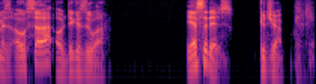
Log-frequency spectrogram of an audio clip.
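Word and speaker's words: Osa Odighizuwa: Dallas word, but his name is Osa Odigizua.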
